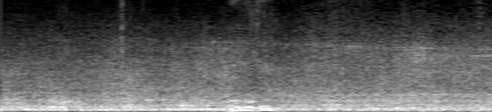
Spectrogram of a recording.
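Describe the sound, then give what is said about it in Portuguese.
Steady, loud roar of an airplane flying low over the area near Guarulhos airport, a broad continuous rumble that holds level for the whole stretch without breaks. “Tá vendo? Paramos de conversar porque nós temos um avião.”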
